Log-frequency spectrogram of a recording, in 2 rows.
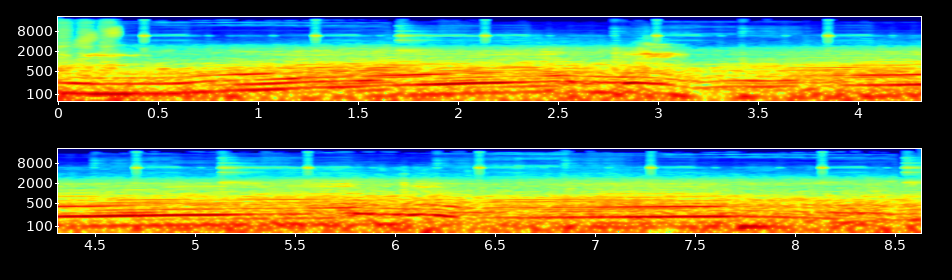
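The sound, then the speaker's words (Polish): Several Toyota GT86 and Subaru BRZ racing cars roar past at the Tor Łódź racetrack near Stryków, Poland, engines revving and shifting pitch as they accelerate, with tires squealing now and then over a continuous loud motor drone. “Największe w Europie zawody samochodów Toyota GT86 i Subaru BRZ zawitają na tor Łódź pod Strykowem.”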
